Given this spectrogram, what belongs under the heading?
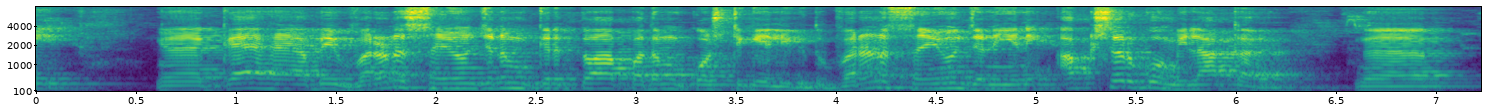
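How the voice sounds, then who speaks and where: A man's voice: a little high, bright, forceful tone. A man teaching a lesson to schoolchildren, going through the words one by one and asking questions that he answers himself. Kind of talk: classroom lesson explaining grammar. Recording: echoey room.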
